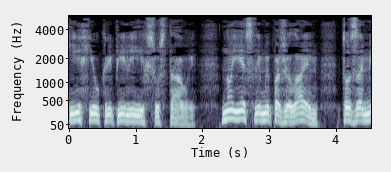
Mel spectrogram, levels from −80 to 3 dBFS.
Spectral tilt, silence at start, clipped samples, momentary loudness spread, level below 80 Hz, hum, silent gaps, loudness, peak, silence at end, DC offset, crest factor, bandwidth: -8 dB/octave; 0 s; under 0.1%; 8 LU; -32 dBFS; none; none; -11 LUFS; 0 dBFS; 0 s; under 0.1%; 10 dB; 5.4 kHz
